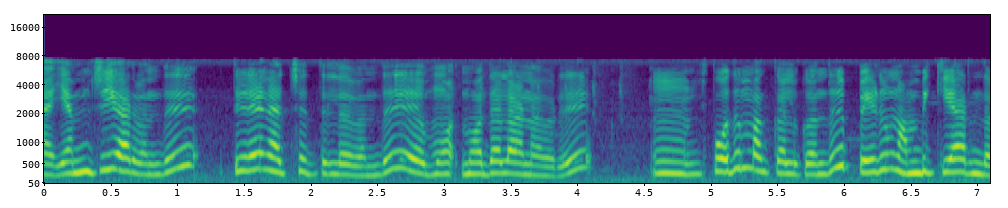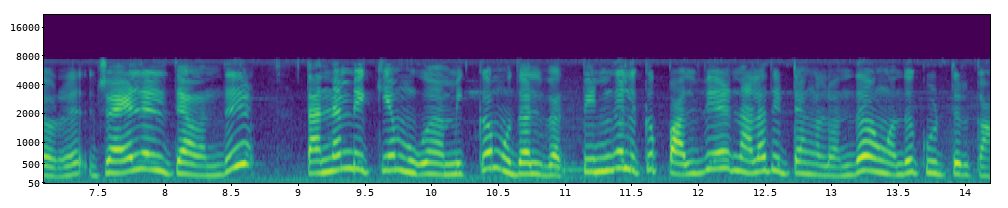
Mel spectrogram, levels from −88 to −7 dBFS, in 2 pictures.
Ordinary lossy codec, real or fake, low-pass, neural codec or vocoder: none; real; 7.2 kHz; none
